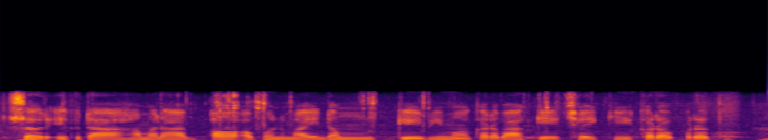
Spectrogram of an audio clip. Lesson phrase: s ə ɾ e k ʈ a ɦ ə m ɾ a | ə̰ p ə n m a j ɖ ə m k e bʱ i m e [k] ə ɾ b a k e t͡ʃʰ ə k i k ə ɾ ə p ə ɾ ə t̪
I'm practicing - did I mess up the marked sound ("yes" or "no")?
no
